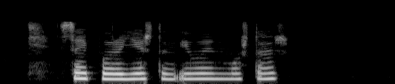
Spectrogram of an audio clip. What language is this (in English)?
Mari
